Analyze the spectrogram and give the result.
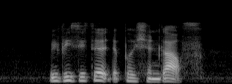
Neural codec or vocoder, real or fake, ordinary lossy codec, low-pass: autoencoder, 48 kHz, 128 numbers a frame, DAC-VAE, trained on Japanese speech; fake; none; 7.2 kHz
